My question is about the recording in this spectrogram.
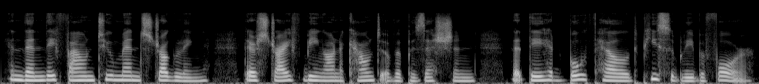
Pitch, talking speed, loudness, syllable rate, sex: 180 Hz, 175 wpm, -19 LUFS, 4.6 syllables/s, female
